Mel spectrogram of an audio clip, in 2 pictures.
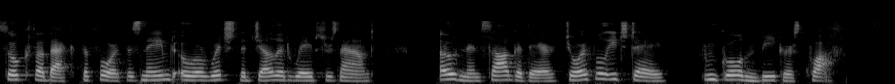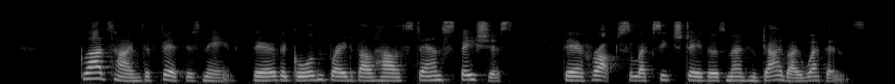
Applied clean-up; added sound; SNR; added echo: none; none; none; none.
